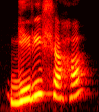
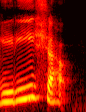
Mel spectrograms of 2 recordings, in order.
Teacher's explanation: In the first name the ra has a hraswa ‘e’ that is short ‘e’ attached to it. In the second name the ra has a deergha ‘e’ that is long e attached to it.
